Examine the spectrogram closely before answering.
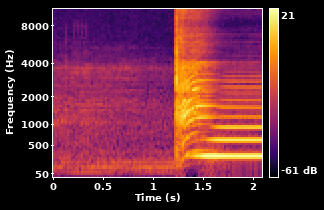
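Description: Early-1970s FIAMM air horn, its electric compressor run from an 18-volt Makita battery, sounding one loud blast about a second in. The pitch sweeps up within a split second, then holds a steady note: the compressor now blows air and the horn works.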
